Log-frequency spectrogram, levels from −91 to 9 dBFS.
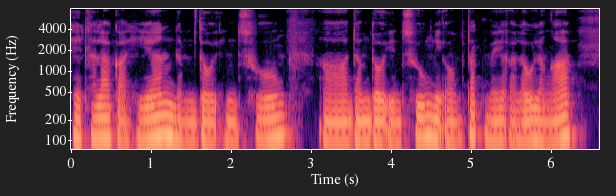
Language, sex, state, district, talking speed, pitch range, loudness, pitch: Mizo, male, Mizoram, Aizawl, 125 wpm, 95-110 Hz, -16 LUFS, 100 Hz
